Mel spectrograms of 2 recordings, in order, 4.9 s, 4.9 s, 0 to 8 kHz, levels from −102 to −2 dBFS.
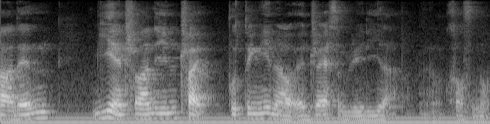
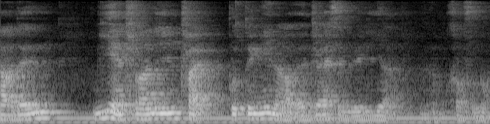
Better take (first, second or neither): first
